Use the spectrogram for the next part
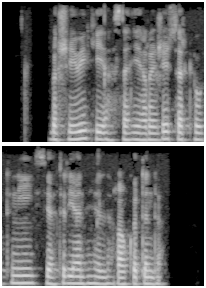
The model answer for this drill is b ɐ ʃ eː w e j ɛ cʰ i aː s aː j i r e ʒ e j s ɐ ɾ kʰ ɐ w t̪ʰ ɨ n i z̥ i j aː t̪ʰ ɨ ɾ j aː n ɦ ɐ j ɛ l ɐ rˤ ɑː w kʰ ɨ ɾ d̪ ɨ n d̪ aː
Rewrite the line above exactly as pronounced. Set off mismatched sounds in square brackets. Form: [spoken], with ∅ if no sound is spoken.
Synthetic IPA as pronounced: b ɐ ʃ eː w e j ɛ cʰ i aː s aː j i r e ʒ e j s ɐ ɾ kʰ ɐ w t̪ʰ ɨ n i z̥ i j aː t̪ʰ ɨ ɾ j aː n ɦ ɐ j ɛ l ɐ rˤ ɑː w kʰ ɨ ɾ d̪ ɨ n d̪ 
